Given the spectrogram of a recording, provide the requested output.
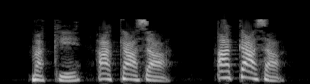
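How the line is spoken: Infatuated man's shout. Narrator (Italian): gridò l'uomo infatuato

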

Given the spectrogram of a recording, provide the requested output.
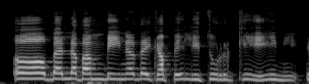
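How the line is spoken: Shouting. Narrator (Italian): gridava Pinocchio

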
